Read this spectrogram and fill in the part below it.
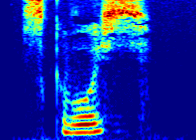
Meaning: through
- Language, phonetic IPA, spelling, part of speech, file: Russian, [skvosʲ], сквозь, preposition, Ru-сквозь.ogg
